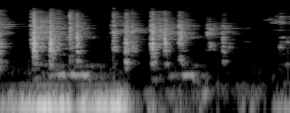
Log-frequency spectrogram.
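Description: Typing on a computer keyboard: a quick run of about a dozen key clicks, some of them the Enter key and brace keys, with a low rumble under the first second.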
